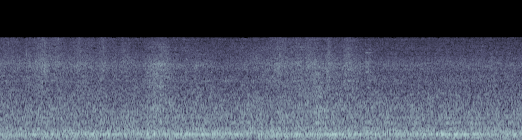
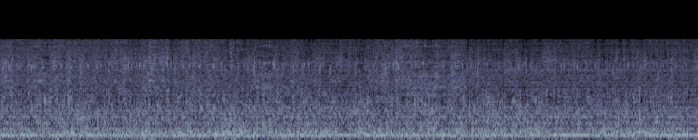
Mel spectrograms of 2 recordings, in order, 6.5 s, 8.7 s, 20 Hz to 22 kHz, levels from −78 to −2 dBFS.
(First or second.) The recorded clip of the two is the first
